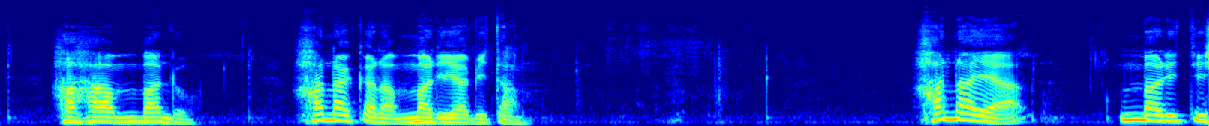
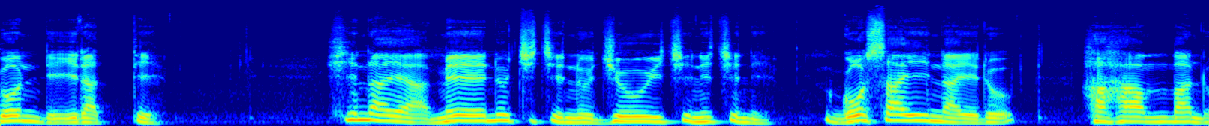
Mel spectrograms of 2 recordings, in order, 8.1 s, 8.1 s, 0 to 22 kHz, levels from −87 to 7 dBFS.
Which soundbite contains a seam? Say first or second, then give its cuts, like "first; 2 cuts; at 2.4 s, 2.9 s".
second; 1 cut; at 5.3 s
